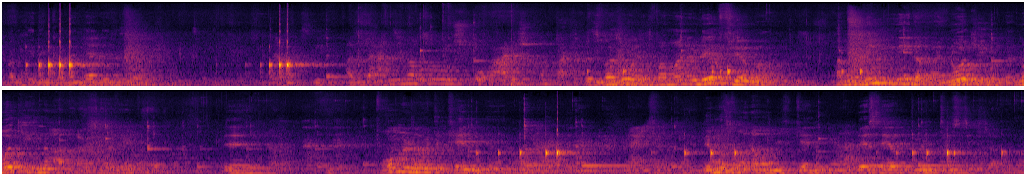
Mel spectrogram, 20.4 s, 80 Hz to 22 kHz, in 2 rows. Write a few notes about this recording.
We're in the large hall of the city library/ VHS building. It’s probably been the last event here before the second lock down begins on Monday… For the past 90 minutes we listened to Hermann Schulz's storytelling, a first reading from his manuscript for a yet to be published book. Joseph Mahame had accompanied Schulz’s journey with his musical stories and sounds. While Herrmann Schulz is still talking with interested listeners, a spontaneous jam session unfolds… find the recordings of the event archived here:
